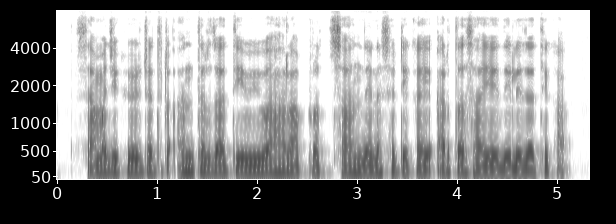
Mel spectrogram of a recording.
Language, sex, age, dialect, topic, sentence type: Marathi, male, 25-30, Standard Marathi, banking, question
